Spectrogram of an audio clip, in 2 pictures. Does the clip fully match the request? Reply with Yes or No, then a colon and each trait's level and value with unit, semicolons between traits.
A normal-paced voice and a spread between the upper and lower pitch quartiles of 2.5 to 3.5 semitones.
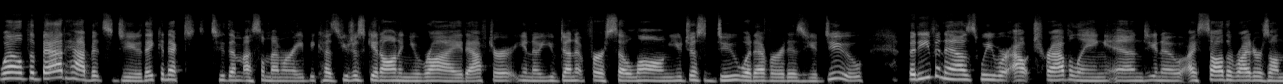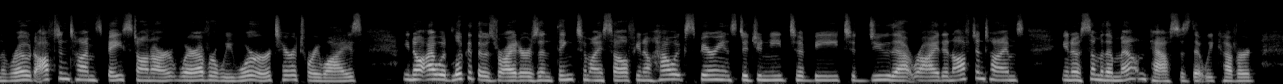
No: fast, 230 wpm; average, 3.1 semitones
